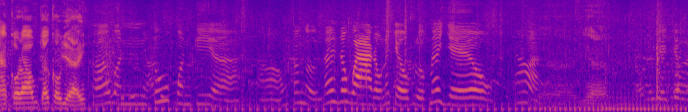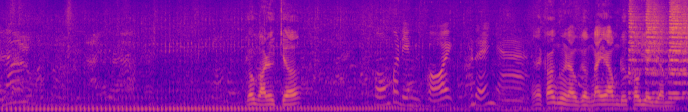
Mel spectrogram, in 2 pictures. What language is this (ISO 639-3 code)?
vie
